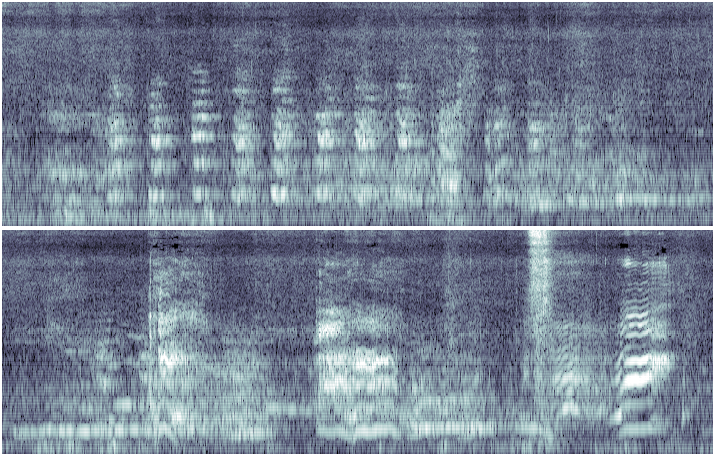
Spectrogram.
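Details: In Monterey Bay, California, female California sea lions and pups bark in a steady run of hoarse, harmonic calls, joined by higher wavering bleats. Females and pups use such calls to recognize each other.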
